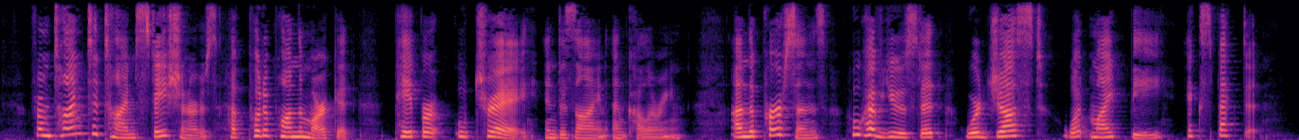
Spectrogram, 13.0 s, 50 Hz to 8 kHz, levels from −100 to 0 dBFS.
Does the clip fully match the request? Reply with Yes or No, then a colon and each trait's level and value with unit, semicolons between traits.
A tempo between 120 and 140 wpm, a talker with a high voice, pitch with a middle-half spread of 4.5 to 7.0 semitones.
Yes: slow, 135 wpm; very high, 265 Hz; average, 5.3 semitones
